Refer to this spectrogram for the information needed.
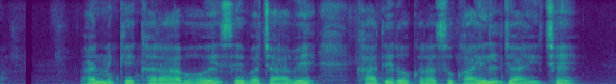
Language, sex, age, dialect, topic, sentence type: Maithili, male, 31-35, Eastern / Thethi, agriculture, statement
